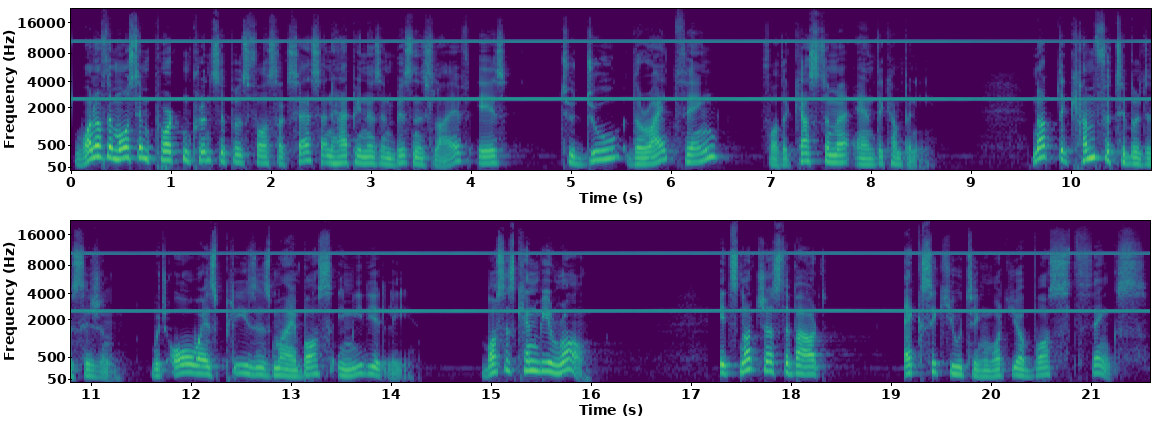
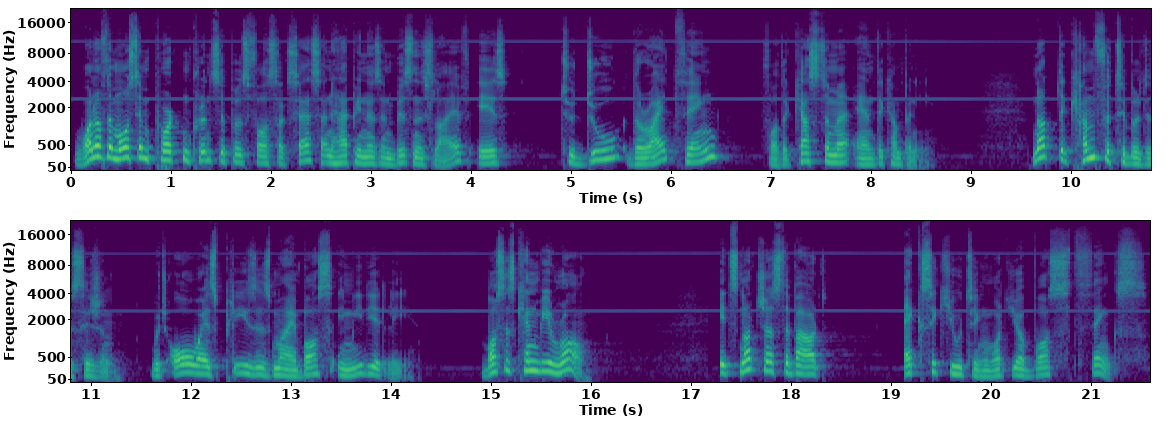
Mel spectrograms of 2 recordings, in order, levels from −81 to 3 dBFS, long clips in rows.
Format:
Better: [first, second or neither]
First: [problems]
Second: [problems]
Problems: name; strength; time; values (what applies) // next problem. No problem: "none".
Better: second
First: high-pitched whine; loud; throughout; 2.5 kHz, 7 dB below the speech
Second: high-pitched whine; faint; throughout; 2.5 kHz, 30 dB below the speech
